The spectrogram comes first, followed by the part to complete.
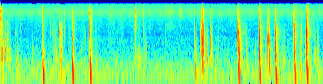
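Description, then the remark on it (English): Soft, quick pops of a dinosaur-shaped silicone poppet fidget toy being pressed, a few scattered clicks at first, then a faster irregular run of sharp little pops, fairly quiet with no talking. “And I have a kind of dinosaur poppet. I'm gonna do some quick ASMR for you.”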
